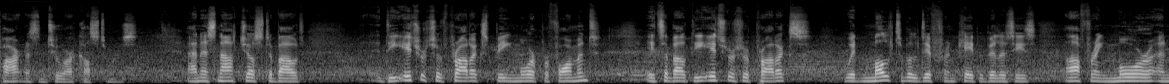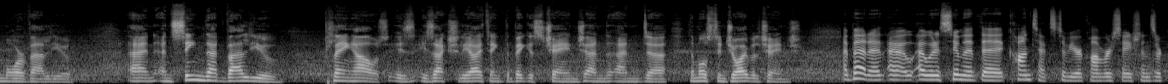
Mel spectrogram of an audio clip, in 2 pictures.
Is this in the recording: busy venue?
yes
